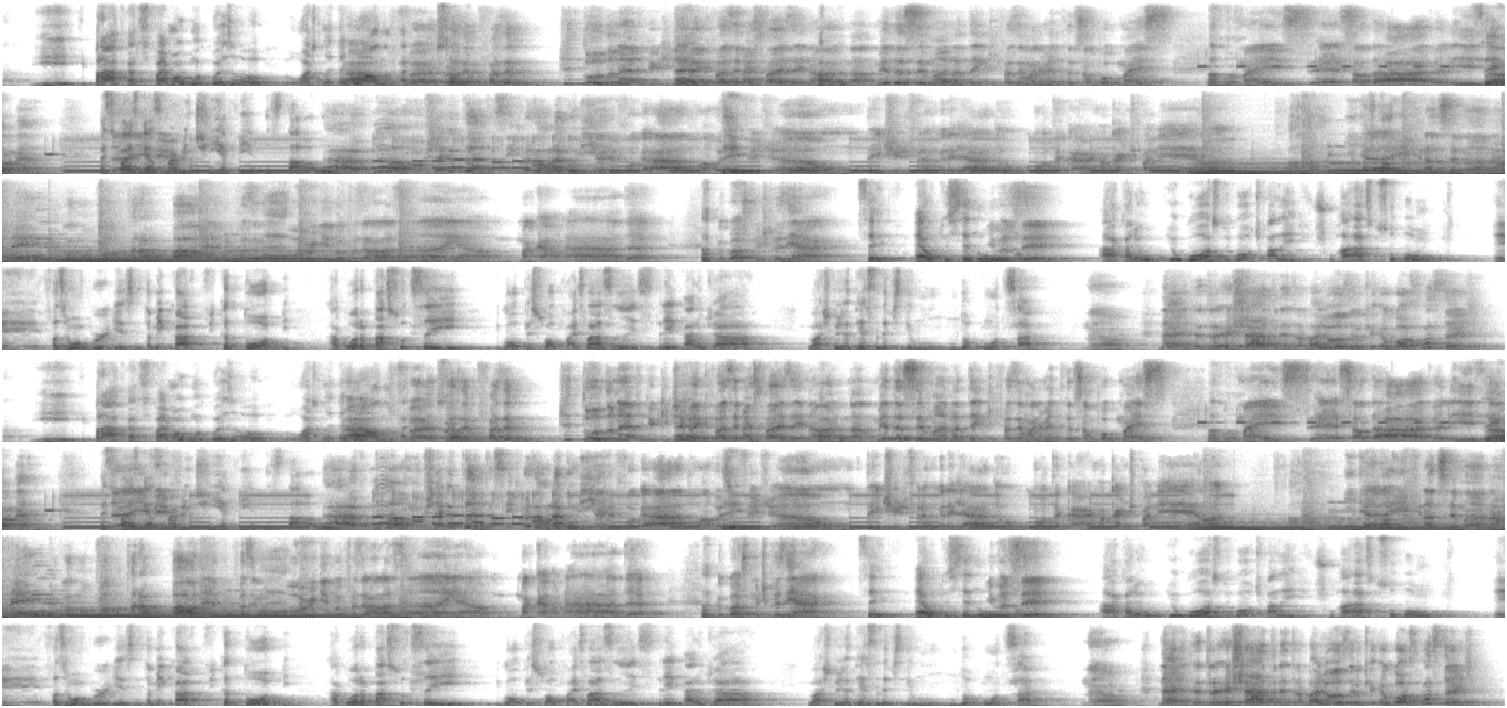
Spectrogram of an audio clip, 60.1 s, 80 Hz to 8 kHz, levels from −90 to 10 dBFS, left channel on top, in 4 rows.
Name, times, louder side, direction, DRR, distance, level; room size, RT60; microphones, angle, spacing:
voice 1, 0.3-4.6 6.7-7.0 8.2-8.5 12.0-12.5 14.8-15.1 16.0-18.4 22.2-22.6 27.9-28.4 28.6-28.9 32.6-33.0 37.0-37.5 38.7-38.9 39.2-40.3 41.0-44.4 45.0-47.0 47.3-48.0 48.4-49.7 50.0-52.7 53.2-55.4, left 1 dB, 20° left, 8 dB, 0.6 m, -30 dB
voice 2, 3.4-3.7 4.1-12.0 12.3-16.9 18.2-27.3 28.4-36.6 36.9-38.4 39.9-40.5 49.2-49.3 55.2-55.4 55.9-59.9, right 1 dB, 55° right, 0 dB, 1.9 m, -31 dB
Telephone, 12.0-12.1 12.3-12.4 12.7-12.8 13.1-13.5 13.8-13.9 14.1-14.5 14.9-15.0 15.5-16.1 16.9-17.1 17.4-18.1 18.7-21.4 21.7-22.0 22.3-22.6 22.9-23.2 23.5-23.8 24.1-24.4 24.7-25.0 25.3-26.2 26.5-26.8 27.1-27.4, right 1 dB, 20° right, 0.3 m, -30 dB
sound 1, 26.9-34.3, equal, 70° left, 2.0 m, -27 dB
13.0 x 5.5 x 3.4 m, 1.1 s
head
